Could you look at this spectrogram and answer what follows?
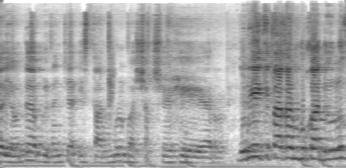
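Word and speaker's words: Başakşehir: Istanbul basak sehir jadi Bacanya adalah basak sehir ini ini adalah plastiknya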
